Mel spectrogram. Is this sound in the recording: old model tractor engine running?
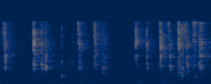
no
